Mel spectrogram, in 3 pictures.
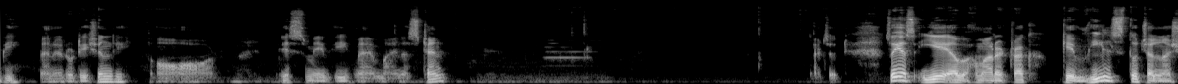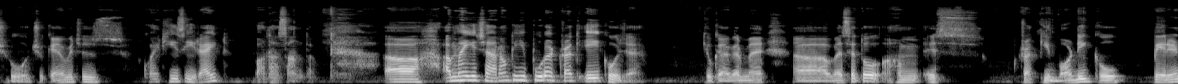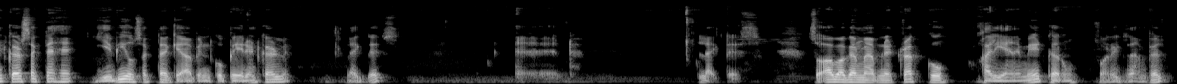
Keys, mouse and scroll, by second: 7.4 space, 14.6 space, 16.3 click, 20.4-22.3 drag, 22.3 ctrl+z, 24.8-28.1 drag, 28.3-35.3 drag.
